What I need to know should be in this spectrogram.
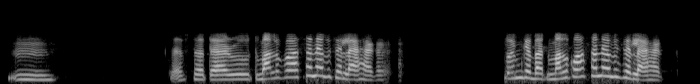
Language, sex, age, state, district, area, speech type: Assamese, female, 30-45, Assam, Sivasagar, rural, conversation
